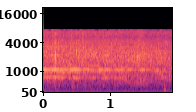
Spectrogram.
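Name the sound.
audience clapping hands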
